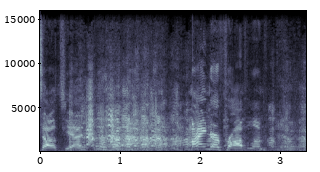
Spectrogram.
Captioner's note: laughter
